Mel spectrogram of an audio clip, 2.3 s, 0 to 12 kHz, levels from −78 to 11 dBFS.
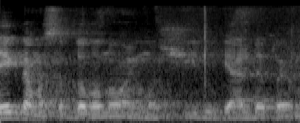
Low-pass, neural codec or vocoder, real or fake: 9.9 kHz; none; real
